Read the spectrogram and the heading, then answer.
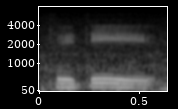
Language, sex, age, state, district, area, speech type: Gujarati, male, 18-30, Gujarat, Kheda, rural, spontaneous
